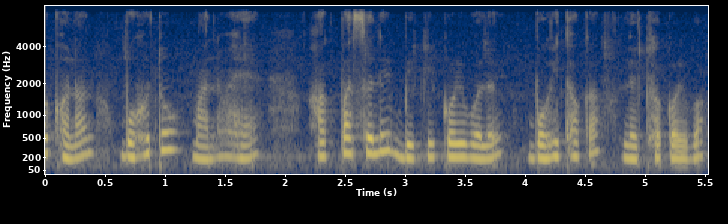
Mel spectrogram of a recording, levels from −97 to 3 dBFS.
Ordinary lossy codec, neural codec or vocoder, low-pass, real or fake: none; none; 7.2 kHz; real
